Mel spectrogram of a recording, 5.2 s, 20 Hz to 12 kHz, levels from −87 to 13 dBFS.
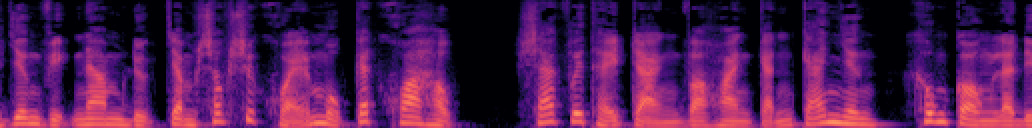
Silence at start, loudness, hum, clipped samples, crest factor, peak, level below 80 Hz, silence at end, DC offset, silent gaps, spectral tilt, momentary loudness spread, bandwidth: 0 s; -21 LUFS; none; under 0.1%; 16 dB; -4 dBFS; -60 dBFS; 0 s; under 0.1%; none; -7 dB/octave; 5 LU; 12 kHz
